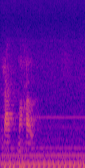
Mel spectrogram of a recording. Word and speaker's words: Taj Mahal: De Vrindavan fuimos a Agra, famosa ciudad de Agra, famosa por su arquitectura, belleza de Taj Mahal, que ustedes pronuncian Taj Mahal.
